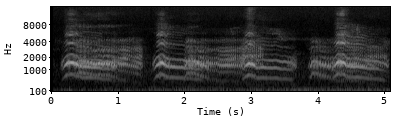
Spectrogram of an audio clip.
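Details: Several gulls calling back and forth, recorded 27 May 2023: four long, drawn-out harsh nasal cries, each about a second long, with slightly arched tones, separated by short pauses. A low steady rumble runs underneath.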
